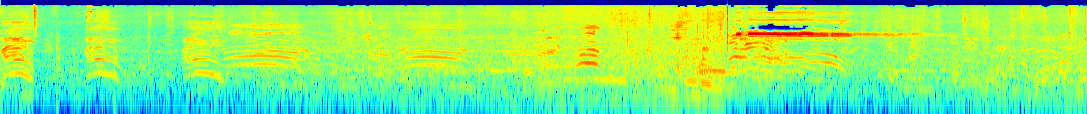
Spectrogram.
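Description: Young men shout loudly outdoors.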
